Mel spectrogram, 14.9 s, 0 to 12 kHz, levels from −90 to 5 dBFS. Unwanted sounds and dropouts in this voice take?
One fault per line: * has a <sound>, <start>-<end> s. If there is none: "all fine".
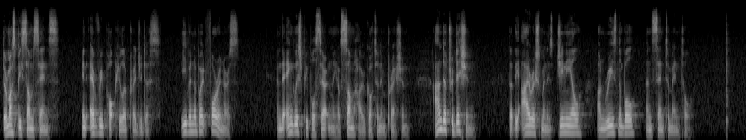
* has a tap, 14.5-14.7 s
